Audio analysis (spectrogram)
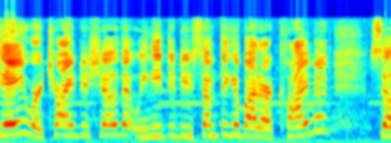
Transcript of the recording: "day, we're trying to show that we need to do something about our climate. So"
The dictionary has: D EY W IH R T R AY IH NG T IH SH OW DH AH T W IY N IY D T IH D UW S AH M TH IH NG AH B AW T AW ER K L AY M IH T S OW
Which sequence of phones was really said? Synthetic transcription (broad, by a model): EY W IH R T R AY IH NG T IH SH OW DH AH T W IY N IY D T IH D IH S AH M TH IH NG AH B AW T AW ER K L AY M IH T S OW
